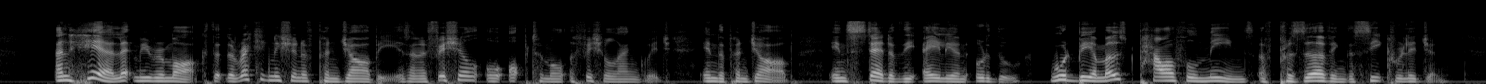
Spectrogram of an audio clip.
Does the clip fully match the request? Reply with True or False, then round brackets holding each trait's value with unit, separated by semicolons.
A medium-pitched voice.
True (145 Hz)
